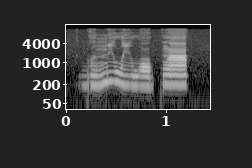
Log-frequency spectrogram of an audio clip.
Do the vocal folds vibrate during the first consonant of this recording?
yes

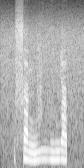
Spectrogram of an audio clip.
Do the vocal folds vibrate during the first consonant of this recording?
no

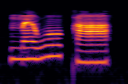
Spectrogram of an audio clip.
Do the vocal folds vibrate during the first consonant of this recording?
yes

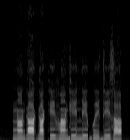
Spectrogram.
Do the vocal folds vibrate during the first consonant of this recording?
yes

